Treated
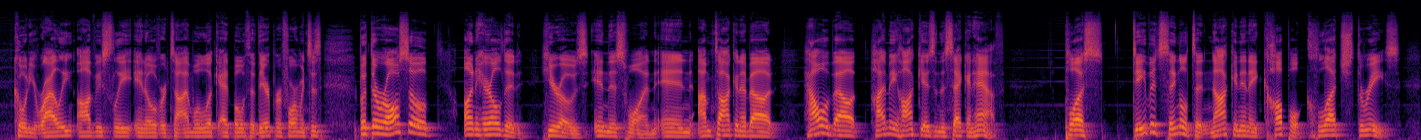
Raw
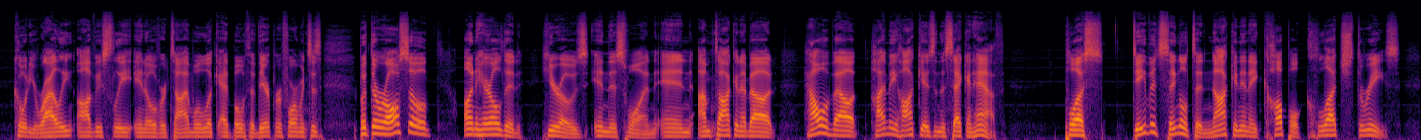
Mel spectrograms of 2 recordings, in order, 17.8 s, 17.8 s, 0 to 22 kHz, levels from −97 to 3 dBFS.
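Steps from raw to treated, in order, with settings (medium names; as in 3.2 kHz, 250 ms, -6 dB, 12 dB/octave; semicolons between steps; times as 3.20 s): hum notches 50/100/150/200/250/300/350/400/450 Hz; three bands compressed up and down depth 40%; trim -2 dB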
